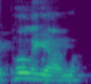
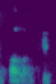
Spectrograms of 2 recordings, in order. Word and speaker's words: Pullum: How often do people say Pullium versus Pullum? Every time I talk to somebody, I say Pulliam, or they Yeah.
